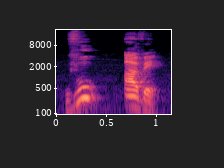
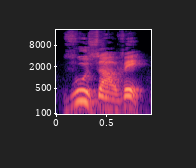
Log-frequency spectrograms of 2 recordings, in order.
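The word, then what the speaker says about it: vous avez: लेकिन बोलते टाइम आप वू आवे, अगर दो वर्ड्स अलग अलग प्रोनाउंस किए हैं आपने तो कहेंगे आप वू आवे, लेकिन जब आप फ्लो में बोलेंगे इकट्ठा बोलना पड़ेगा इनको, वूजावे, इस तरह से।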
